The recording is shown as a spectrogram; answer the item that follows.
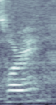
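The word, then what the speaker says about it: soirée: Am I saying that right? Soiree? – Oui. – Very good.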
